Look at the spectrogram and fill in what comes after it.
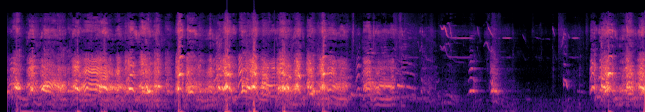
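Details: Dogo Argentino puppies giving a dense run of high yelping barks, overlapping and irregular for about eight seconds, then a pause with faint squeaks before the chorus of yaps resumes.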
